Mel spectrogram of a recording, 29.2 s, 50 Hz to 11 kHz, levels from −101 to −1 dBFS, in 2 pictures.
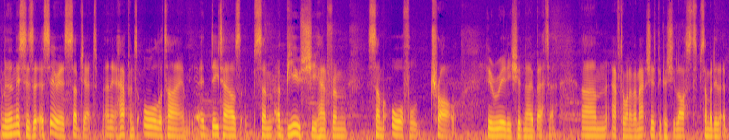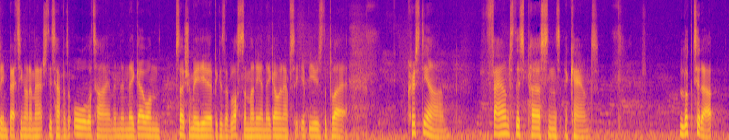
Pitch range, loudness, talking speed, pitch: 115-130 Hz, -19 LUFS, 160 wpm, 120 Hz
